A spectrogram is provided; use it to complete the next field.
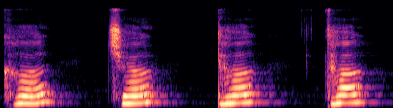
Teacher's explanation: ಉದಾಹರಣೆಗೆ ಕಚ ಟ ತ ಗ ಕ ಜ ಡ ದ ಬ ಮಹಾಪ್ರಾಣಾಕ್ಷರಗಳು ಹೆಚ್ಚು ಉಸಿರು ಕೊಟ್ಟು ಉಚ್ಚರಿಸಲಾಗುವ ವ್ಯಂಜನಗಳು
